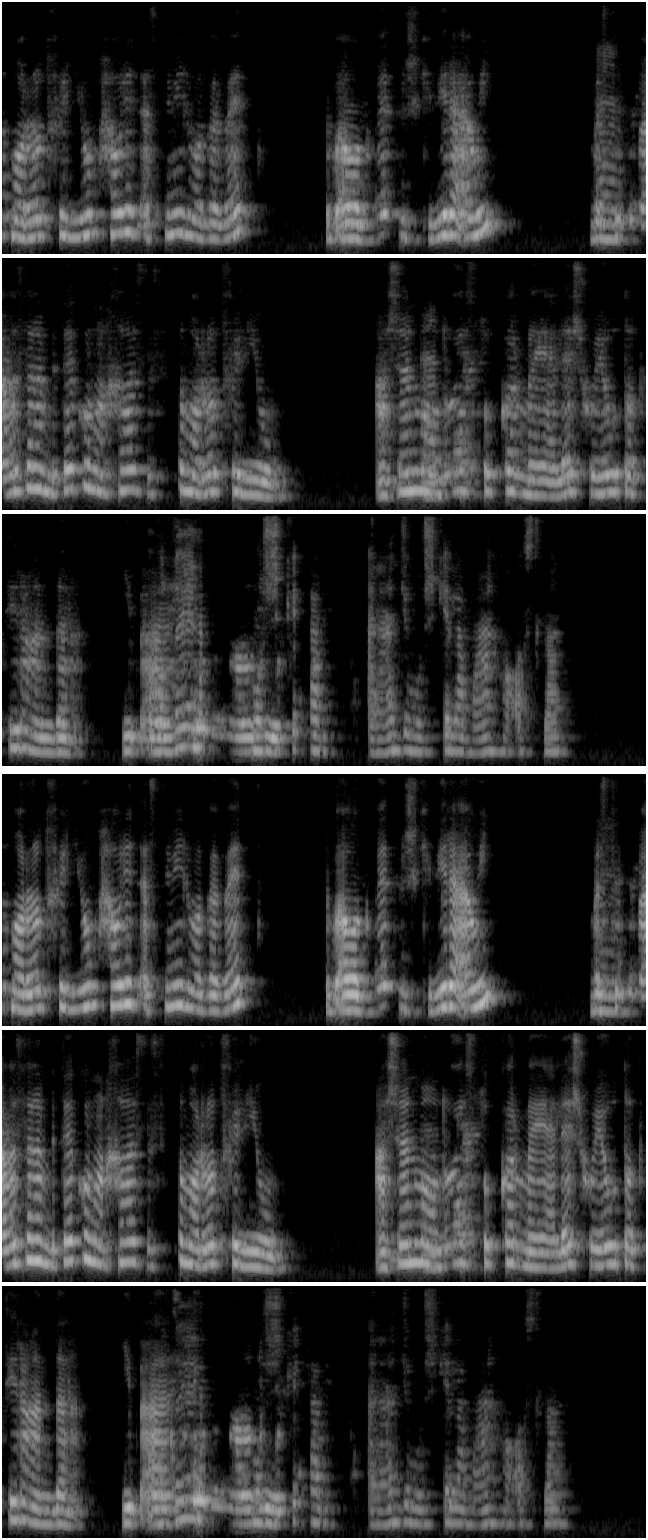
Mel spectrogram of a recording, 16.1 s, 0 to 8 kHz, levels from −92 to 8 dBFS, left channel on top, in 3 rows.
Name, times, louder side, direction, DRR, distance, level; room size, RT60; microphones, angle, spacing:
voice 1, 0.0-2.0 2.7-4.1 4.9-5.0 5.3-7.7 8.5-11.4 11.7-13.1, right 3 dB, 55° right, 0.7 m, -30 dB
voice 2, 4.9-5.2 8.9-9.0 11.9-12.4 12.8-13.1 13.3-13.4 13.8-15.4, left 2 dB, 80° left, 0.9 m, -38 dB
5.4 x 2.5 x 3.4 m
head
